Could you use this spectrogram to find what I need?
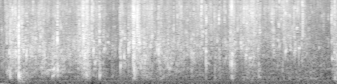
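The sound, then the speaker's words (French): Water splashing and trickling as laundry is rinsed by hand in a countryside stream by someone kneeling at the bank. Many short, quiet, irregular splashes and drips come in uneven bursts. “Marie-Thérèse, à genoux, rince sa lessive dans le ruisseau”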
